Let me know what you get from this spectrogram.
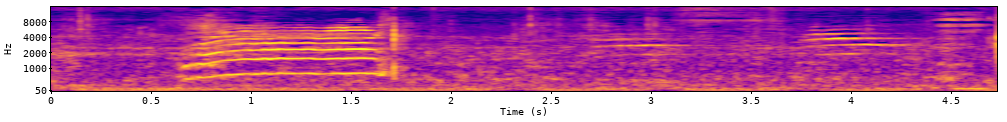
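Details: Thin, hungry cat with a broken leg being offered food, giving one long, level, plaintive meow lasting about a second, followed by faint softer mews and low background rumble.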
